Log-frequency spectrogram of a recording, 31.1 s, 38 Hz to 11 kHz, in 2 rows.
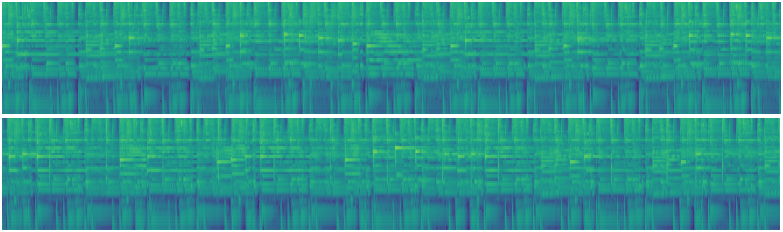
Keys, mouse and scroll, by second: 0.4 click, 1.2 click, 2.0-3.2 drag, 3.6-4.8 drag, 5.3 ctrl+scroll up 4, 6.2 ctrl+scroll up 2, 6.8-7.8 drag, 8.2 ctrl+z, 9.2 click, 9.5 click, 10.3 click, 11.0-13.6 ctrl+scroll up 18, 14.0 ctrl+scroll up 2, 14.6 click, 15.2 scroll up 2, 15.9 scroll up 2, 18.9 click, 19.5-22.0 typing, 23.6 scroll up 2, 26.4 click, 27.6 click, 29.0 scroll down 1.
